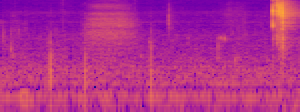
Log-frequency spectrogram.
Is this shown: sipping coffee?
yes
